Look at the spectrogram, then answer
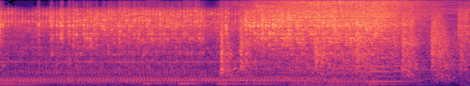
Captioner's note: motor sputters, stops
